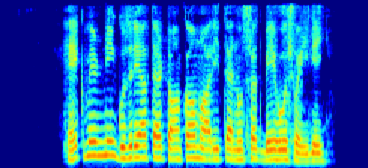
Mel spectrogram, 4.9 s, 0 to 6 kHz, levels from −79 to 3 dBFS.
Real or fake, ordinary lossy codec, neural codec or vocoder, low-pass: fake; AAC, 24 kbps; codec, 16 kHz, 4.8 kbps, FACodec; 5.4 kHz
